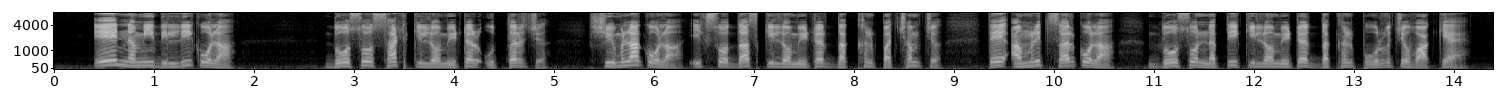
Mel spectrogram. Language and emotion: Dogri, neutral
